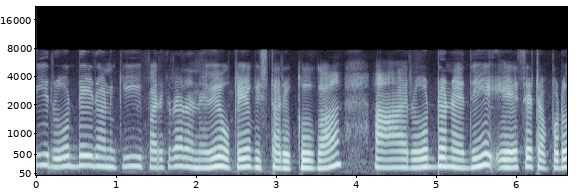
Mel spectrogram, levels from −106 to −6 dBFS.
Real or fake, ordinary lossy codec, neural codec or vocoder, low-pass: real; none; none; none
